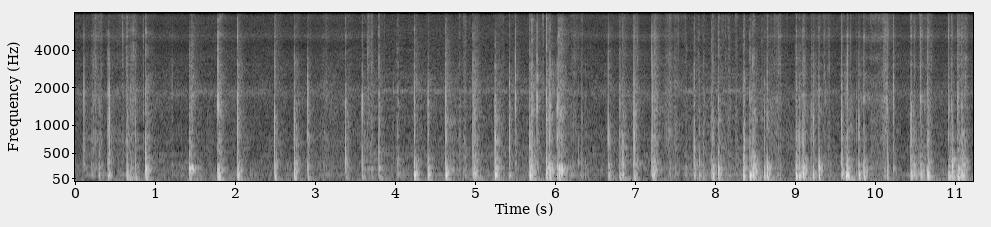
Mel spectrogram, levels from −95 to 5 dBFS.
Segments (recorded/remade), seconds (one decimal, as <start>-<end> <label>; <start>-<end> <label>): 0.0-3.7 remade; 3.7-6.2 recorded; 6.2-7.6 remade; 7.6-8.6 recorded; 8.6-11.2 remade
